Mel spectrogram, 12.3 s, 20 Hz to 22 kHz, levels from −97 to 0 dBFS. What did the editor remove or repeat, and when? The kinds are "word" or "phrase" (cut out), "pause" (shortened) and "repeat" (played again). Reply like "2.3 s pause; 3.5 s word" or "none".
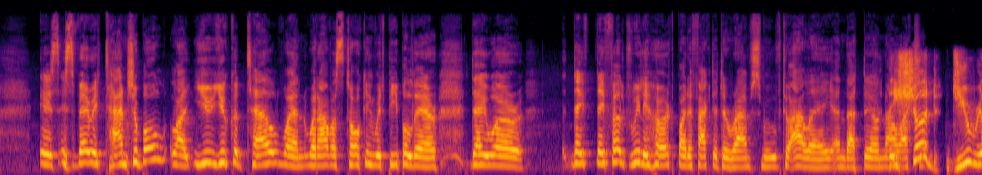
none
